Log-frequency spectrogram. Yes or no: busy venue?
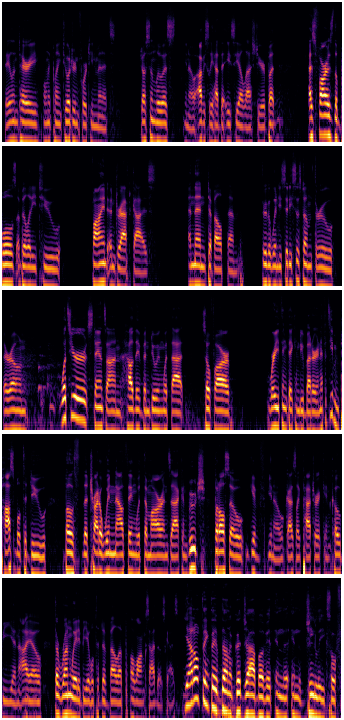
yes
